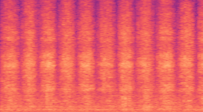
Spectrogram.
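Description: A bow drill spins a hard, oily drill wood against a basswood board in quick back-and-forth strokes, each pass a rasping scrape, about eight even strokes in close, loud succession with no talking.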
